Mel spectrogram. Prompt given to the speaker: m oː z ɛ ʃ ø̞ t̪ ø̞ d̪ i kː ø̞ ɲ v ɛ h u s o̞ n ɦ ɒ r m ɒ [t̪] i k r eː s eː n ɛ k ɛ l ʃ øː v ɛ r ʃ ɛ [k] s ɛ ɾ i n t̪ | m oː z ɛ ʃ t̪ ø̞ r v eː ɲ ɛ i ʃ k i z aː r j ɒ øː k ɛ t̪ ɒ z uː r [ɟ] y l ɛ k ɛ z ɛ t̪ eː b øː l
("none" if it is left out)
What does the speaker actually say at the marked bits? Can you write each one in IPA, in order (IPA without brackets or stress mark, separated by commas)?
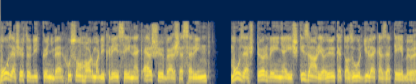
d̪, none, ɟ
